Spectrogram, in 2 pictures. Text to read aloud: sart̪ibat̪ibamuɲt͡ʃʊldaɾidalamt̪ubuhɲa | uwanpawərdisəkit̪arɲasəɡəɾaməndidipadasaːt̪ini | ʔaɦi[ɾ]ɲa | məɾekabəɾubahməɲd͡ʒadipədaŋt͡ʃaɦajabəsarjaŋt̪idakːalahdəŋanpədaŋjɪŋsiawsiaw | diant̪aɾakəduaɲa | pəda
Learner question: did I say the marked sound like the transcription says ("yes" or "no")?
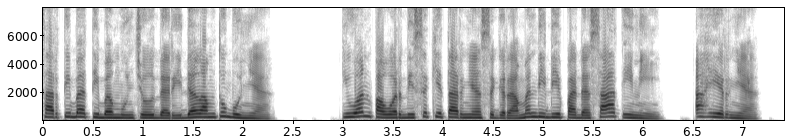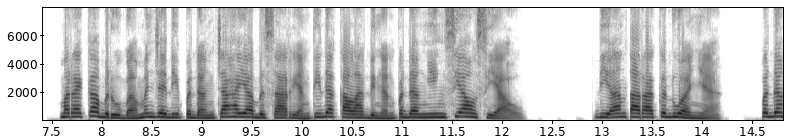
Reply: no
